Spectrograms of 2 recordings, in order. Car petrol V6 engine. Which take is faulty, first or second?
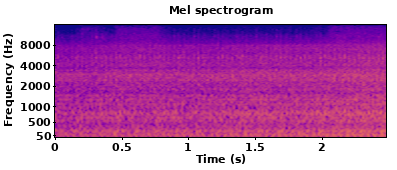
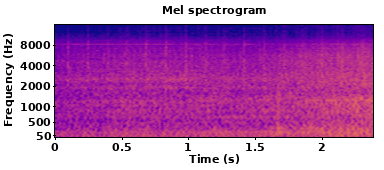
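second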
